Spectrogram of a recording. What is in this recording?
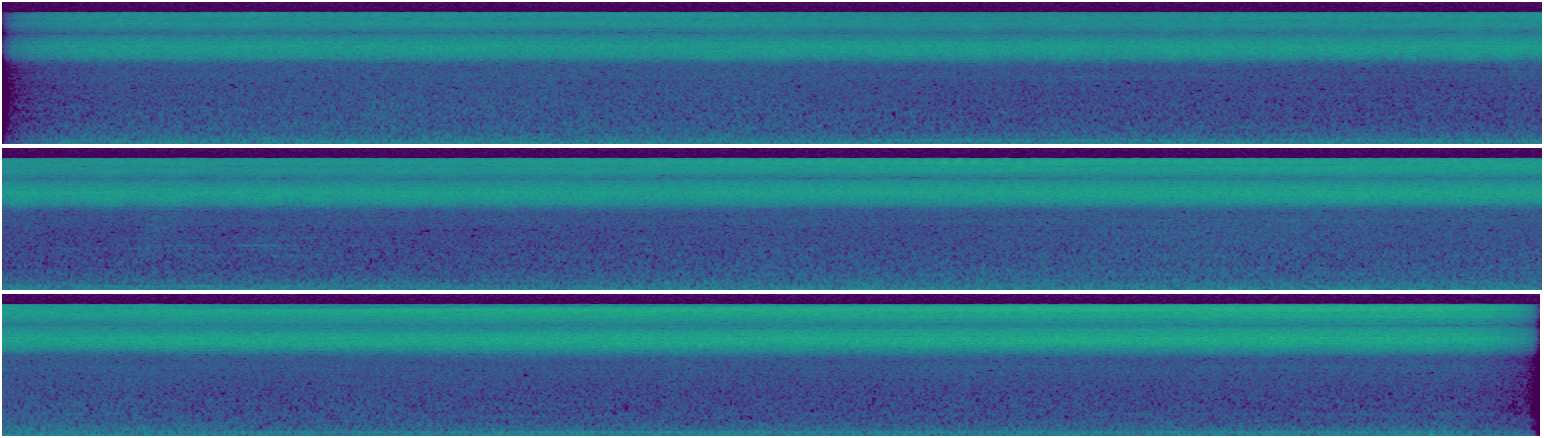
Tokyo Cicada
Sound of Cicada at Tokyo, Summer afternoon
